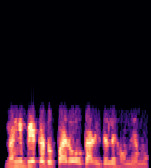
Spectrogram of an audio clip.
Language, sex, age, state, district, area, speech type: Manipuri, female, 30-45, Manipur, Imphal West, urban, conversation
